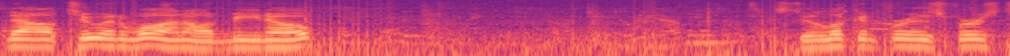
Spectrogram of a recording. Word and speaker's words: Mino: His last name is not spelled M-E-N-O, but that's how we pronounce it. It's scored like enough, but with an M on the front, but pronounced Mino.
